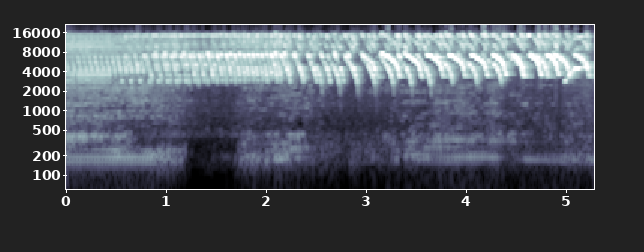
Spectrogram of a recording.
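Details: Home-kept canary heard through a noisy background: a high buzzy roll followed by a rapid run of repeated descending whistled notes, with a low hum and rumble throughout.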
